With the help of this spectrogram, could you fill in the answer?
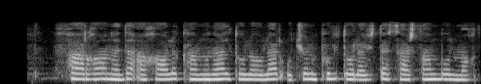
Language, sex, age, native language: Uzbek, female, 18-24, Uzbek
